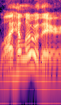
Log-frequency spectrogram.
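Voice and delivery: loud, flowery delivery laid on thick. Retelling meeting Elminster in a game: flowery Elminster voice. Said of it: "he speaks all extra, uh, flowery".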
